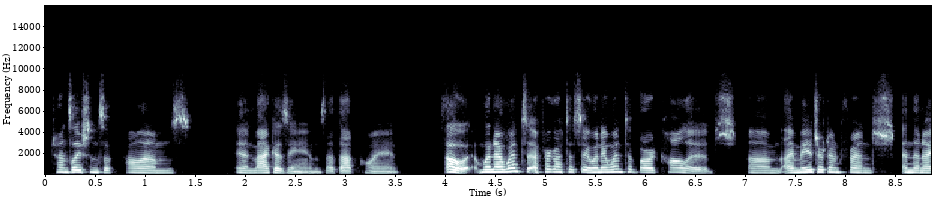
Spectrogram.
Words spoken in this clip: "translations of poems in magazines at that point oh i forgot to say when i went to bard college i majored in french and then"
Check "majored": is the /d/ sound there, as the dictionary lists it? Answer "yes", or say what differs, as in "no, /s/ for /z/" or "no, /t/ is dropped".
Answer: yes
